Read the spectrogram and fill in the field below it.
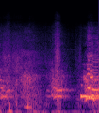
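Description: Several short barks and yips from a dog on an outdoor bear hunt, sharp and fairly near, spaced unevenly across a brief moment with some background noise.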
